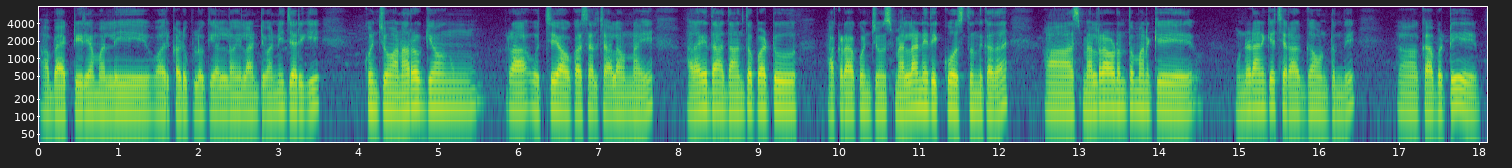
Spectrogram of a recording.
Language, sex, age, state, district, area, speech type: Telugu, male, 18-30, Andhra Pradesh, Eluru, rural, spontaneous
